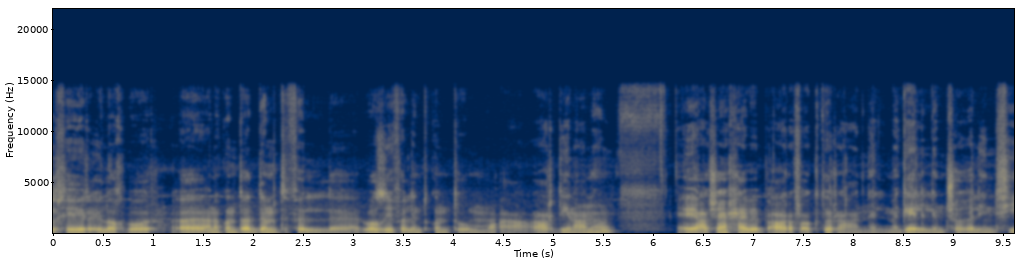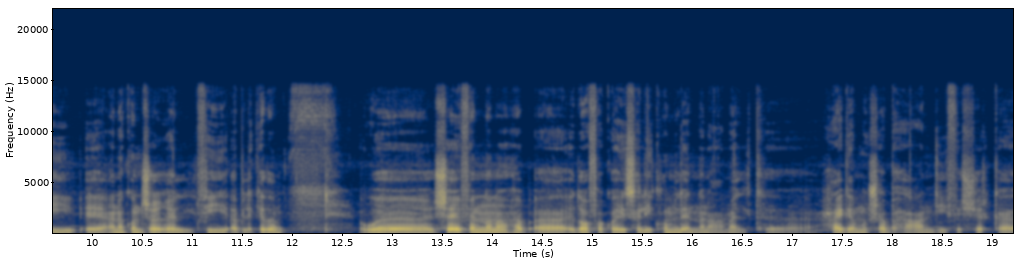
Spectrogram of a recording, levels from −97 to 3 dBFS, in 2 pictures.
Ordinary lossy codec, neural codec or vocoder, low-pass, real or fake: none; none; 14.4 kHz; real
